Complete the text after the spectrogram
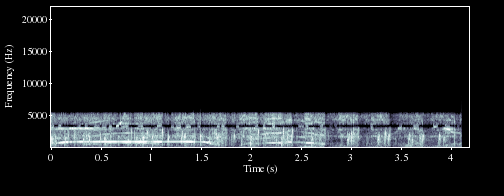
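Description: People clap and slap hands.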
